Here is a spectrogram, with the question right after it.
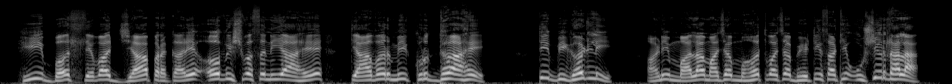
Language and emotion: Marathi, angry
